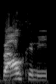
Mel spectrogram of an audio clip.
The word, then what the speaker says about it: Balkani: said Jay made a joke where he thought it was pronounced balcony, so I changed it. That's how it's pronounced.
